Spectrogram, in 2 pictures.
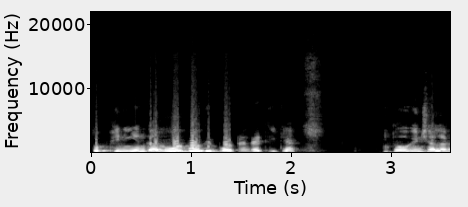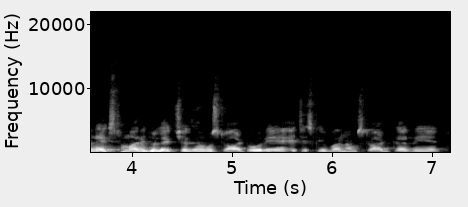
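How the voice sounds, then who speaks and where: A man explaining Chinese pronunciation in a casual spoken lesson, repeating words slowly. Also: fairly high pitch, fairly even intonation, lo-fi sound. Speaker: Chinese language teacher.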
